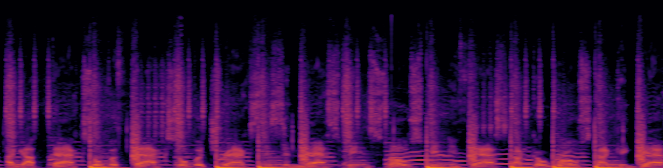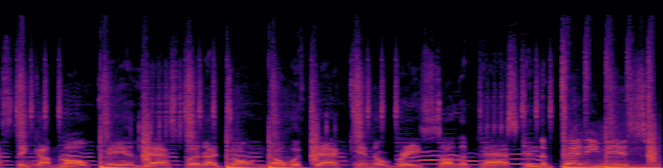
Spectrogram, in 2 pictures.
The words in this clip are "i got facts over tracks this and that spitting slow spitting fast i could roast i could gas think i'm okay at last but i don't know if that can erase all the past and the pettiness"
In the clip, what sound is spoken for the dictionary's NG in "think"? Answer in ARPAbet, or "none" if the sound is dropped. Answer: none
